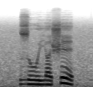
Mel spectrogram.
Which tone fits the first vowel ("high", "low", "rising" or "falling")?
low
